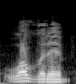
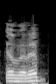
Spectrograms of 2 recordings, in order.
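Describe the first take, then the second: First: واضرب linked straight from wa into the d, "wadrib"; hamza dropped. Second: اضرب begun with an audible glottal stop and short i; initial hamza pronounced. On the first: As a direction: drop the hamza in واضرب after the waw. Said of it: "وتسقط عند الدرج". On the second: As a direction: sound the opening hamza in اضرب, "idrib". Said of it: "تثبت عند الابتداء بالنطق". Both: Shown as a demonstration.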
